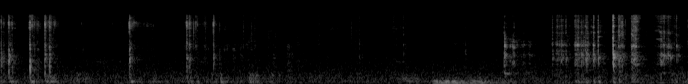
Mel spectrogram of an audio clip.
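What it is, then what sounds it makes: Bar of soap being shaved. A solid orange-yellow bar of soap held in the palm is shaved with a metal utility knife blade, and yellow soap curls fall off. Short, crisp, bright scraping cuts come in quick bursts, with quiet pauses between them and a denser run of strokes near the end.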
